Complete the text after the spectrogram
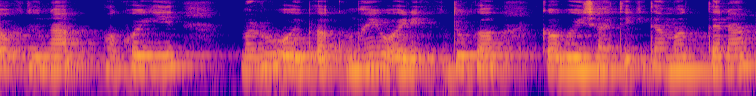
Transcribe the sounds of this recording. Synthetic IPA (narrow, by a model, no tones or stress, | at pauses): ɐwdunɐmɐkʰojɡi | mɐɾuojbɐkumɐjojɾeɐduɡɐkɐbujsatiɡidɐmɐk̚tɐnɐ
